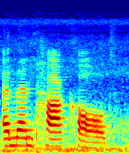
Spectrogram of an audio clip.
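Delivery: put-on gentle, hushed read-aloud of a children's story; story narration. A narrator's reading. Reads a picture book aloud.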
